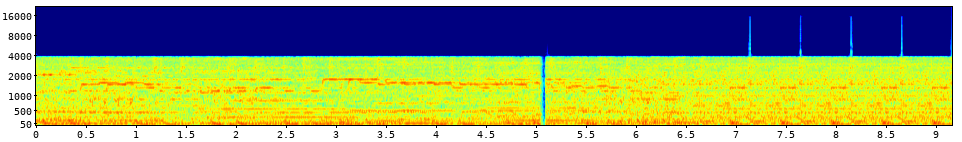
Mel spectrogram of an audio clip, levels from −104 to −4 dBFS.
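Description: At 5.05 s there is a burst of packet loss lasting to 5.12 s. For about 50 ms the receiver holds on to the last sound it had and turns it down, giving a brief buzz or hiss instead of new material. When playback picks up again, about 60 ms of audio has been skipped. The concealment fades and never repeats, which separates it from a loop. Like the rest of the clip, it sits in a band with nothing above 4 kHz, which fits G.711 A-law at 64 kbps.

From 7.15 s to the end of the clip, a broken-record loop takes over. A fragment of about 0.51 s repeats exactly, back to back, four times, and normal audio never returns. The likely cause is a stalled player, encoder or stream that kept sending the last piece it held. Unlike the packet loss, nothing fades or decays: each pass is a full-level, identical copy, and the fault lasts for seconds rather than a fraction of one.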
